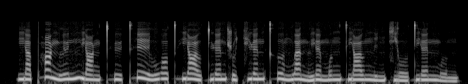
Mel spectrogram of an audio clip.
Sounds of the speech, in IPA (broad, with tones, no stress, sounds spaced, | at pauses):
j ä˨˩ pʰ ɑ˥˨ ŋ l y˨˦ n n̪ j ɑ˨˩ ŋ t̪ʰ y˨˦ t̪ʰ e˥˨ ɪ̯ l w ɔ˦ t̪ʰ j ɑ˥˨ ʊ̯ t̪ ɥ ɛ˦ n ʂ u˨ t͡ɕ ɥ ɛ˦ n kʰ ɤ˥˨ n̪ w a˥˨ n l j ɛ˥˨ m ɤ˦ ŋ t̪ j ɑ˦ ʊ̯ n̪ i˨˦ ŋ t͡ɕ j o˨˦ ʊ̯ t̪ j ɛ˦ n m ʊ˨˩ ŋ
